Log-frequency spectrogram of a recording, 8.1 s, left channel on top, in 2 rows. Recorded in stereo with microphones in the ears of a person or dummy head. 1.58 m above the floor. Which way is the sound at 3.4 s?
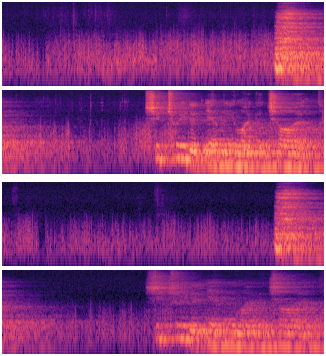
10° right (ahead or behind).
